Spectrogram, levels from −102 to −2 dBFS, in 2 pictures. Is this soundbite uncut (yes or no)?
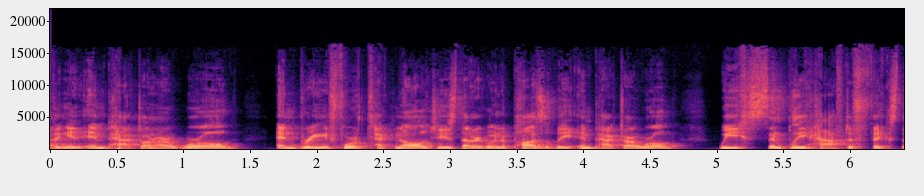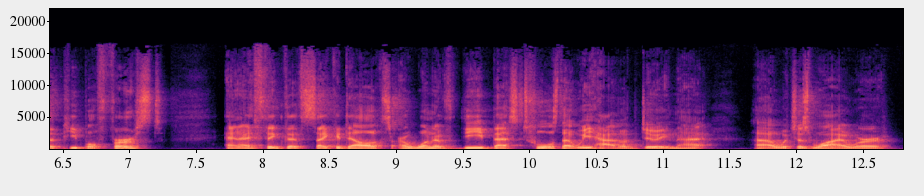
yes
